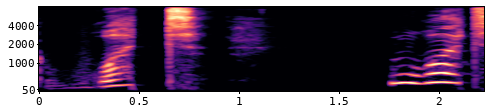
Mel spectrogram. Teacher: if I really articulate that T sound it is like I am demonstrating something like disbelief or I'm so surprised like what what in the world but normally in normal conversation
